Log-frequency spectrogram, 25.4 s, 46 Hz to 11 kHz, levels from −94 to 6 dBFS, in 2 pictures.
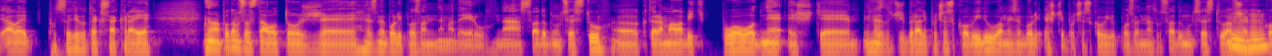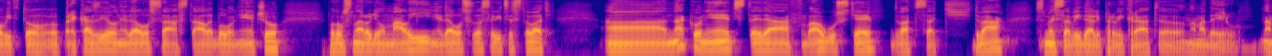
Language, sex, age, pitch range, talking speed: Slovak, male, 20-39, 75-85 Hz, 185 wpm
